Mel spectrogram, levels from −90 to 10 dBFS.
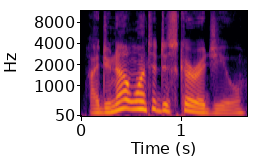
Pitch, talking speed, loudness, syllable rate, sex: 170 Hz, 250 wpm, -17 LUFS, 6.7 syllables/s, male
